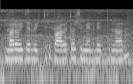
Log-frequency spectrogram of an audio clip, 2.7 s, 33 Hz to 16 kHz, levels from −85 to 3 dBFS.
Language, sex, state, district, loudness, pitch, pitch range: Telugu, female, Telangana, Mahabubabad, -17 LUFS, 200 Hz, 195-210 Hz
